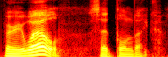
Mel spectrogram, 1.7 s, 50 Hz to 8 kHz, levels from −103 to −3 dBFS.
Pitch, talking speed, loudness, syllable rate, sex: 120 Hz, 145 wpm, -16 LUFS, 5.5 syllables/s, male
